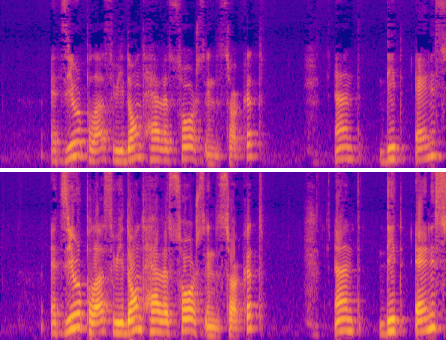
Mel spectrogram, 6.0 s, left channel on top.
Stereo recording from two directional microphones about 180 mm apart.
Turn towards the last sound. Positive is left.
turn(degrees=-40)  # may be behind; listen again after turning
